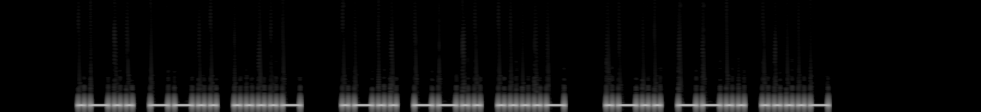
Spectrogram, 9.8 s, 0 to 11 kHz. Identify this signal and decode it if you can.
Morse code, heard as a keyed tone, about 20 wpm, 700 Hz. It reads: LZ4 LZ4 LZ4
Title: Callsign Prefixes for Top 25 DXCC - Repeated 3x - 20wpm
